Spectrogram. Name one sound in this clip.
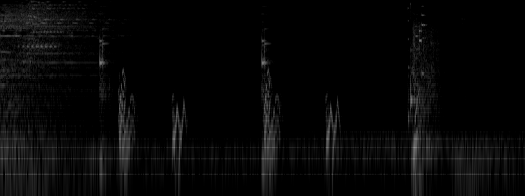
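Menu clicks tick sharply several times.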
